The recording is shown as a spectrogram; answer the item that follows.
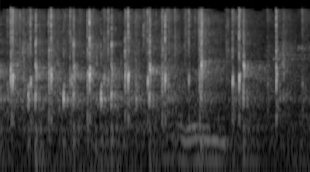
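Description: Applause from a small group, individual hand claps coming several times a second, with a brief voice partway through.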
